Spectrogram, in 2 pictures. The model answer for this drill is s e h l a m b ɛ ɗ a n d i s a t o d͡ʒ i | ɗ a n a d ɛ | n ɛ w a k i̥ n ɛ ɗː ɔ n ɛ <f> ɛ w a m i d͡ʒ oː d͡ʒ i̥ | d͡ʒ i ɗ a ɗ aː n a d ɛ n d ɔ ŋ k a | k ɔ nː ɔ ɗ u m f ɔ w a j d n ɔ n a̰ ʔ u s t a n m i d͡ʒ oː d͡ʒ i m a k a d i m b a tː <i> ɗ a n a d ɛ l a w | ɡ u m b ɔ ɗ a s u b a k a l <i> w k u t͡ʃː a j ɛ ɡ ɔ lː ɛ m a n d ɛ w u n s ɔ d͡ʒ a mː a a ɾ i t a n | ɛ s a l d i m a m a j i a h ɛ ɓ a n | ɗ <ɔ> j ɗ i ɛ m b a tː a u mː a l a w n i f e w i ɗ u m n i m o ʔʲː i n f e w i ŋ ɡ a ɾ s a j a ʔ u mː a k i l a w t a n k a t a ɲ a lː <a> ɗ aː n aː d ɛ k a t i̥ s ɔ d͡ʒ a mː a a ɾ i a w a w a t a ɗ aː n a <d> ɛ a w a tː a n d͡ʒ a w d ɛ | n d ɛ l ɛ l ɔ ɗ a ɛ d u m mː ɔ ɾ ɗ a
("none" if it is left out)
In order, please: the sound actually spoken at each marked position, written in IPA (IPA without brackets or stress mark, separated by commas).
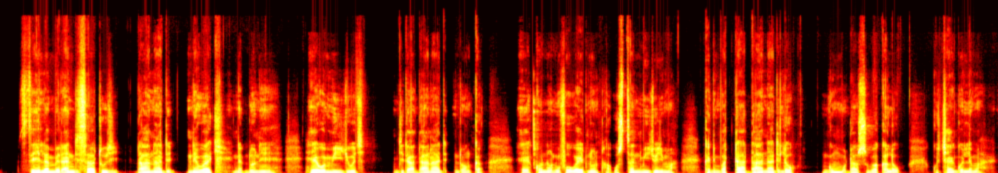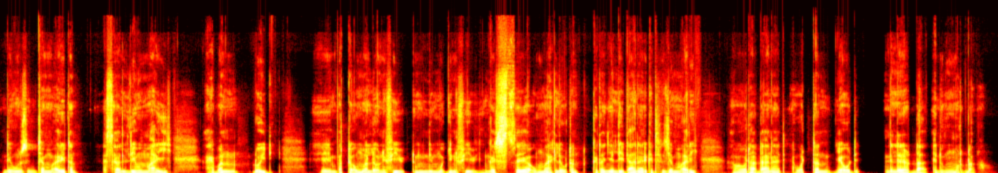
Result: h, a, a, o, i, d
